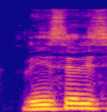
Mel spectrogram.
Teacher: ऋ से ऋषि हमारा कैसा स्वर है, तो मूर्धन्य स्वर है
